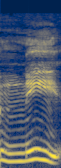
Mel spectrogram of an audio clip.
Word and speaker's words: knee: When you see K-N, don't pronounce the K. Just say knee, okay? When you say I don't know, it is K-N, but you say N, okay? Knee in this case.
